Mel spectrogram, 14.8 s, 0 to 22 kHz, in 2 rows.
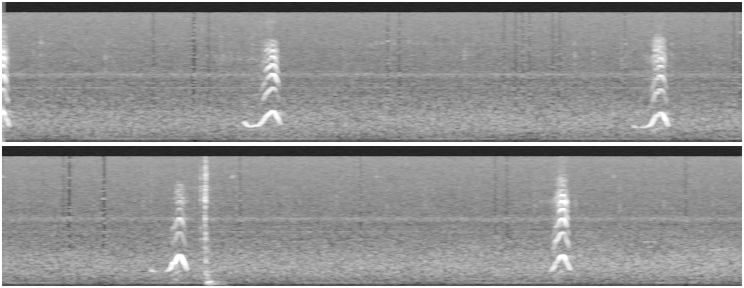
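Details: Great grey owl at the nest on an April morning in 2018, captured by a nest camera. Four soft arched whistles are spaced about four seconds apart, with one sharp thud midway.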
